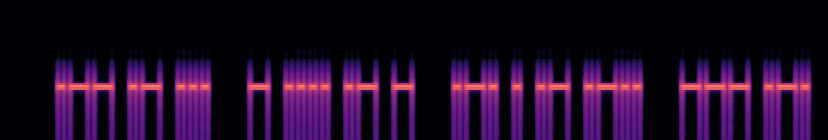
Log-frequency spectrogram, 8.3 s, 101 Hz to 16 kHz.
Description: Morse code, heard as a keyed tone, about 20 wpm, 700 Hz. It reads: WAS THAT REAL OR
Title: Sentences from Top 600 Words 20wpm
